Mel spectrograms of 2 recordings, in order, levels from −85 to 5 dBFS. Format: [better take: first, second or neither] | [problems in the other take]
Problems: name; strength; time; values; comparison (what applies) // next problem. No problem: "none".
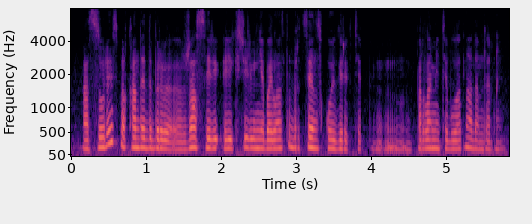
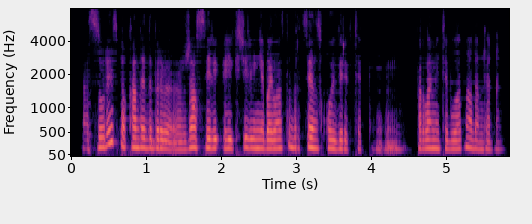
first | noise reduction (neural mask model DeepFilterNet 3)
